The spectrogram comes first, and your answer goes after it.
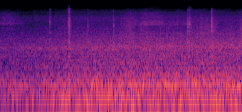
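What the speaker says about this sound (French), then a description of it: "Le moteur de la voiture vient de démarrer." A car engine hums with a steady low rumble, close and even throughout, with faint higher clicks on top and no voices.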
